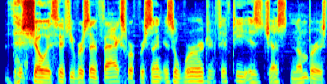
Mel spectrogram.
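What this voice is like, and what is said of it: Slightly hoarse, strained voice. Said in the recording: “My voice is still a little shot, but it's better than it was.”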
